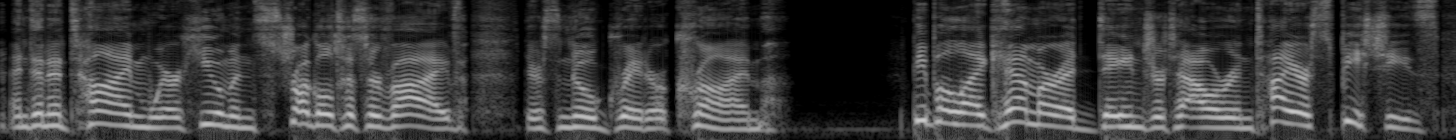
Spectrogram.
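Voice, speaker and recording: A woman's voice: mid-range voice, moderate pace, no room sound, clean studio sound, lightly acted. An actress playing a young, hard-willed, distrustful female survivor, firm and accusing, in an audiobook drama.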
